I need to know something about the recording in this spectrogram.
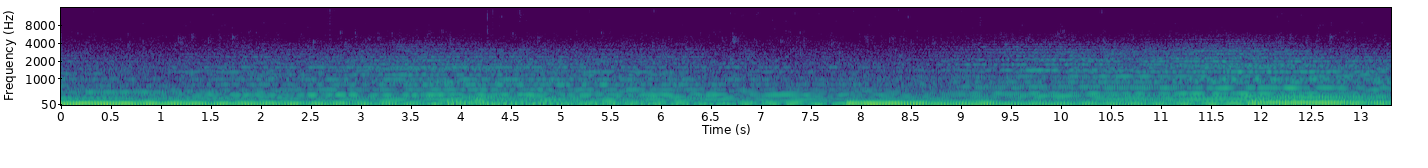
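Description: Steady light rain patters evenly throughout, layered over a soft sustained musical drone whose low chords shift roughly every four seconds. No one speaks.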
